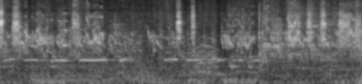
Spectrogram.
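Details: Budgerigar chirping with bursts of quick high twitters and clicks, separated by a level steady whistled tone that comes and goes, then a livelier flurry of chirps at the end.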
